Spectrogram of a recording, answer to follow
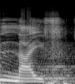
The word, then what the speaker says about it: knife: यहाँ पर के साइलेंट है, के और यन एक साथ हैं, तो इसलिए हम के को नहीं पढ़ेंगे। तो इसे पढ़ते हैं नाइफ।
